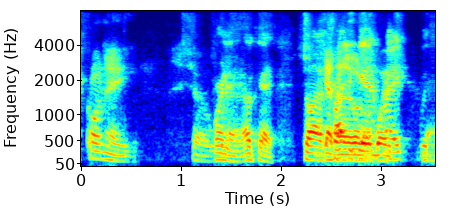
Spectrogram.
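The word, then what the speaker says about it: Corné: sorrows and but no, it's Corne, and many Americans and people abroad cannot find the accent on the E. So basically, on many websites, I just skip it because it's Right. superfluous. Gotcha. But it's Corne.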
